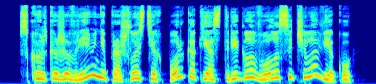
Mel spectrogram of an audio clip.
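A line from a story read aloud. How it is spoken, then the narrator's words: Good-natured exclamation. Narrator (Russian): добродушно воскликнула она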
